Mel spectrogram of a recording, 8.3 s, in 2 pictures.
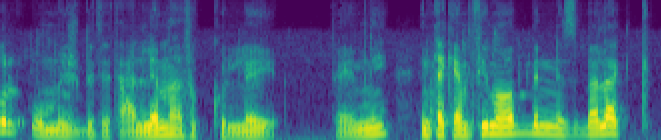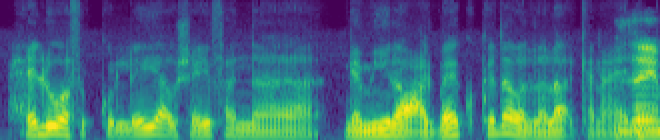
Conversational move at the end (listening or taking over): taking over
